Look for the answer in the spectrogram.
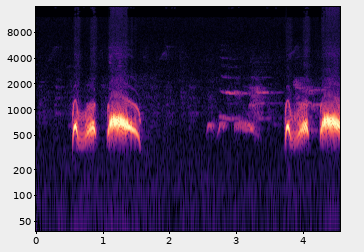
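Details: Spotted dove calls, cock and hen, used to stir trained doves into cooing. Two paired phrases, each a brief wavering note leading into a long mellow coo, separated by a quiet stretch with faint soft murmurs.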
